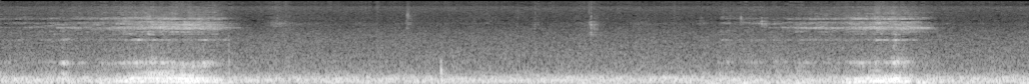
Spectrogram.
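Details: Two loud, low, rattling snores about three and a half seconds apart from a sleeping adult woman (a mother), over a quiet, steady room hum; snoring.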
